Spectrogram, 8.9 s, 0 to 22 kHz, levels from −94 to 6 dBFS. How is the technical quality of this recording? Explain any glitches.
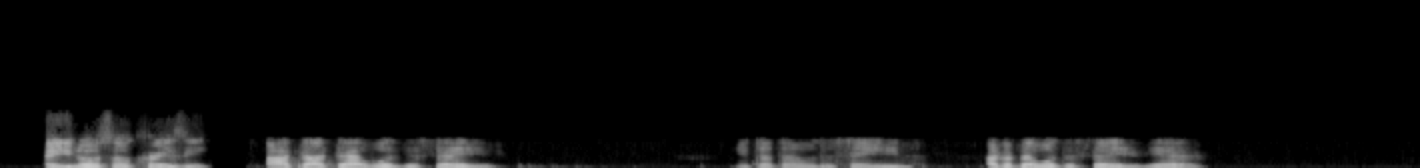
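The quality is mixed. The call starts in clear wideband sound with only light coding damage, which fits HD Voice at a mid-range rate. Then two linked faults break it.

A handover gap runs from 1.33 to 1.55 s, right after "know what's so crazy". The call was passed from one network to another. No speech frames arrived during the switch. The sound dies away quickly and stays silent for 220 ms. Anything said in that window is gone.

A fallback to narrowband follows at 1.55 s and lasts to the end. After the handover, the call lost HD Voice and dropped to an older narrowband codec. The sound points to AMR-NB at a low rate, around 7.4 kbit/s. Nothing above 4 kHz survives. The voice turns duller and muffled, with a rougher, grainier texture than before.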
